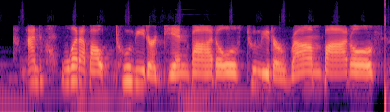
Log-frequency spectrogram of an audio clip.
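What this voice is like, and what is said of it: Put-on Minnesota accent. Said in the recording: “doing a Minnesota accent ... I was impressed ... Very good ... You did a great job”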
